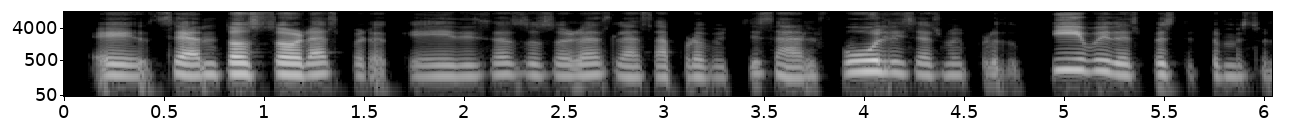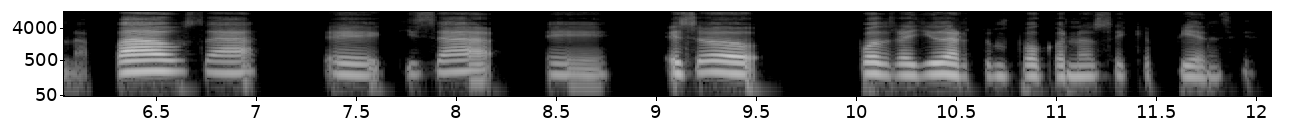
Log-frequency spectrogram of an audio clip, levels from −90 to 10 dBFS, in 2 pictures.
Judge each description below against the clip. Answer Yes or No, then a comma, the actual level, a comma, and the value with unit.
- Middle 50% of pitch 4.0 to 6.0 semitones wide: No, average, 2.9 semitones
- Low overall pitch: No, high, 195 Hz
